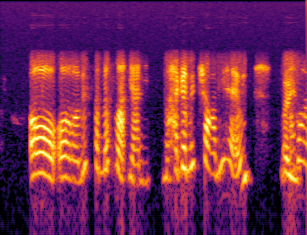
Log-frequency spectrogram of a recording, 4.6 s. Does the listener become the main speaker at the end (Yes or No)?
No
